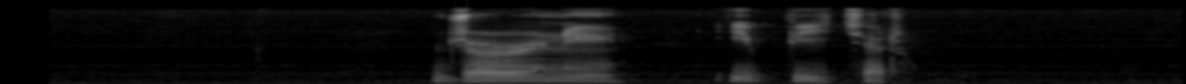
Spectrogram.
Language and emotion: Russian, neutral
